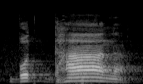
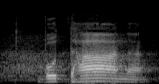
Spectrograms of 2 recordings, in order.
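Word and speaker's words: Buddhāna: Buddhana. The D and the DH, they are two different letters, two different consonants. So the H is audible, is Buddha. Buddhana.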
